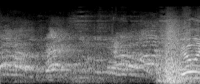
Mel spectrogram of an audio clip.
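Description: A heavy slam on a wrestling ring's canvas and boards, once, about one and a half seconds in, over voices.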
